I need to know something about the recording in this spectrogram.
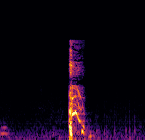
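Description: A single short cough about a second in, with faint room tone around it.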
